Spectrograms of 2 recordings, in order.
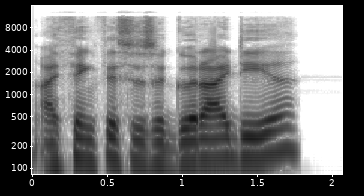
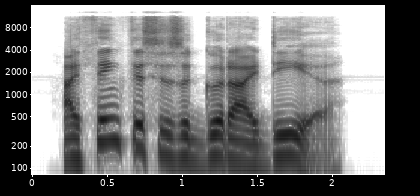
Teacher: let your voice fall at the end of the sentence. This tells the listener, I am sure, I am not afraid. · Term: falling tone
